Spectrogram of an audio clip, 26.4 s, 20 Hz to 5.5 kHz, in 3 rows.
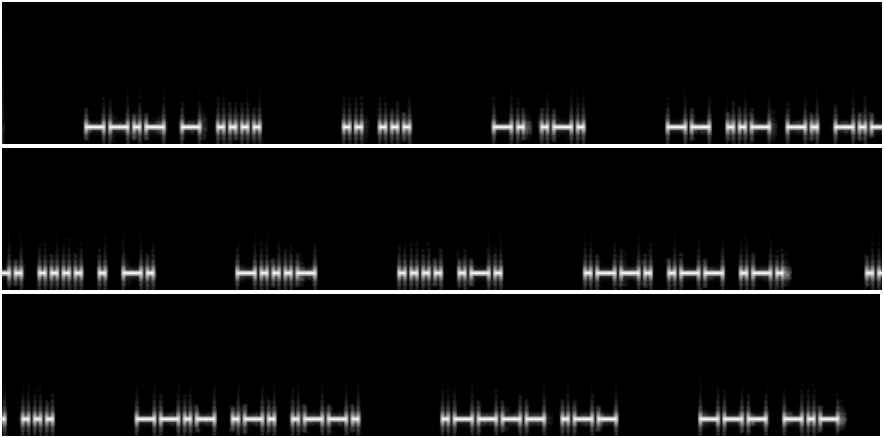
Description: Morse code, heard as a keyed tone, about 20 wpm, 700 Hz. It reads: QTH IS NR MUNCHEN <BT> HR PWR IS QRP 1W OK
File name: UK MASTER QSOs TRAINING / 20WPM / UK MASTER QSOs 0014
